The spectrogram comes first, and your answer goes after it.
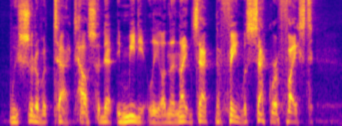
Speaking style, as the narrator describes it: she dared to grumble

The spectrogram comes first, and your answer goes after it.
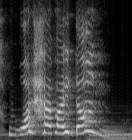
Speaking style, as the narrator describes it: he cried

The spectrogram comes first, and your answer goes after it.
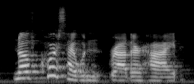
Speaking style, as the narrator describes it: Jen said irritably

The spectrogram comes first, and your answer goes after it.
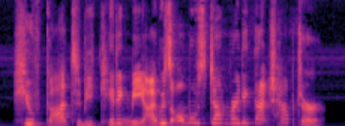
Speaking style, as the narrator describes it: the girl cried in despair

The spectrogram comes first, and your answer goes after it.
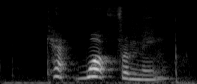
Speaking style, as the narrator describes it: said Harry eagerly

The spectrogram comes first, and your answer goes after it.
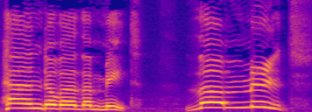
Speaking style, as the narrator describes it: we all roared

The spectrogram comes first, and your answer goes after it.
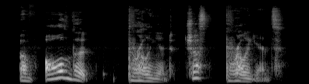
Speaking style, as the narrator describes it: muttered

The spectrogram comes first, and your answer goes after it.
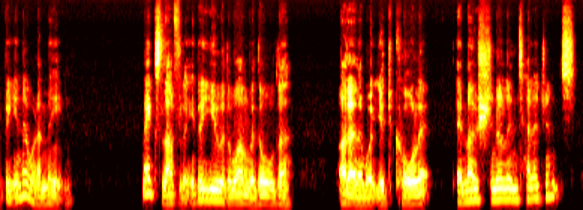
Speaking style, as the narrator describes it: Charly laughed

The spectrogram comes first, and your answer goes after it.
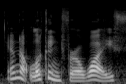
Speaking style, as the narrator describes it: he said

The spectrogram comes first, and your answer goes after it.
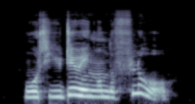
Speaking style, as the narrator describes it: he countered coldly from the kitchenette

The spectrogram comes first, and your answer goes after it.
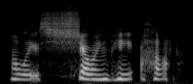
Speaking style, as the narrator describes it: Zhang Cheng grumbles

